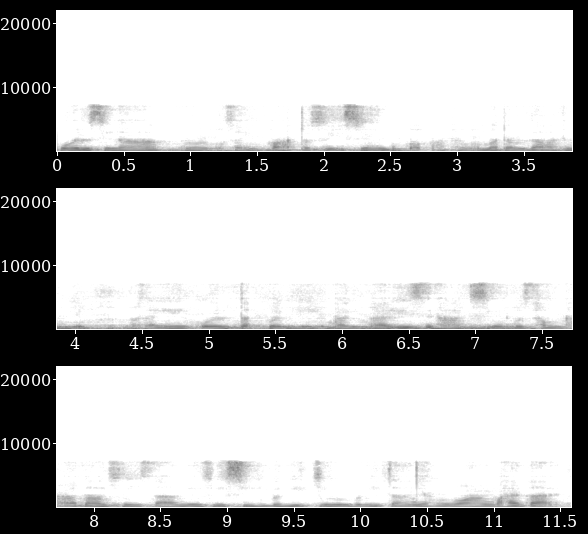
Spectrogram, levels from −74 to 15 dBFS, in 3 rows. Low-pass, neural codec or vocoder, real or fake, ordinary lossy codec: 7.2 kHz; codec, 24 kHz, 1 kbps, SNAC; fake; AAC, 32 kbps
